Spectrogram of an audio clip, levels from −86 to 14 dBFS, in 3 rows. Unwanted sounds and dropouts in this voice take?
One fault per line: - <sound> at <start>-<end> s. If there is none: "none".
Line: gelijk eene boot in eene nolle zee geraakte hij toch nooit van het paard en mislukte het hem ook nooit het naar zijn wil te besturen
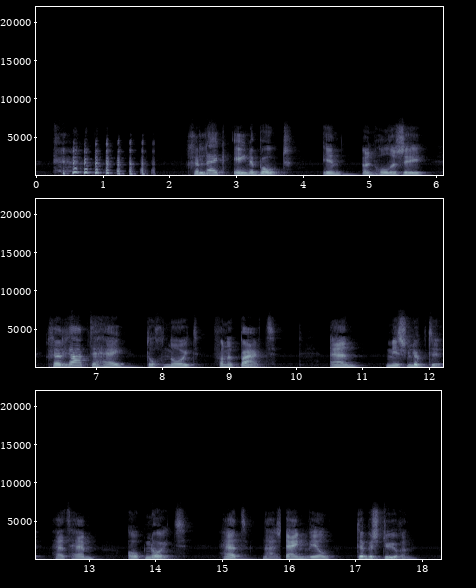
- laugh at 0.3-1.8 s
- dropout at 15.9-16.0 s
